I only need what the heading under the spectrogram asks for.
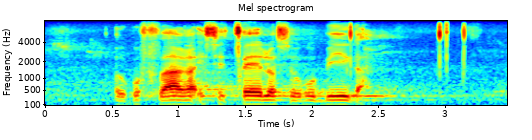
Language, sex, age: Zulu, male, 25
